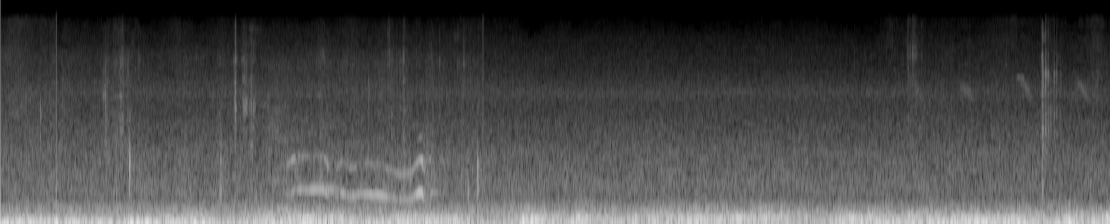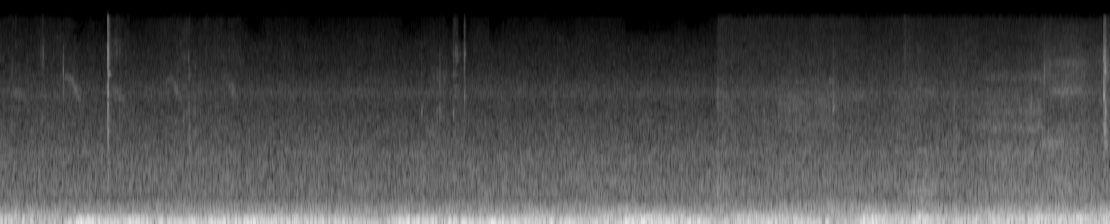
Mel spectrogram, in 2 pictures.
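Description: Wind buffeting the microphone: a loud, gusting low rumble. A short voice sounds briefly about two seconds in.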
